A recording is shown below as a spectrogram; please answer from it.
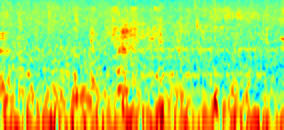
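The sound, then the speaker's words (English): Heavy rain pouring down over a sea that has calmed, a dense, steady hissing wash with a deep rumbling undertone that holds at an even level throughout. “from Estelle, the sea has calmed down again, still pouring down with rain.”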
